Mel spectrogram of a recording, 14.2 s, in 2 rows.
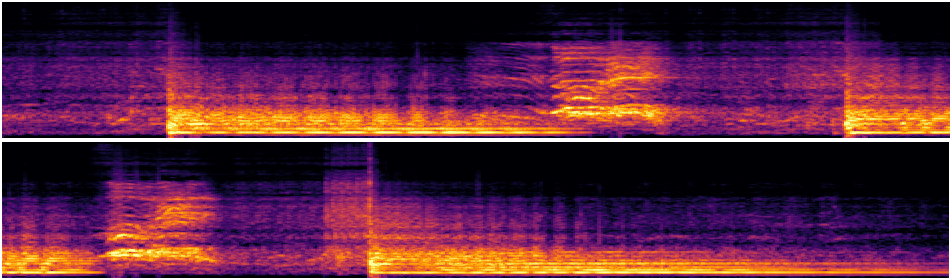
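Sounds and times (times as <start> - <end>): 
deep Japanese temple New Year bell tolling: 1.3 - 4.8, 6.4 - 7.9, 9.9 - 14.2.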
